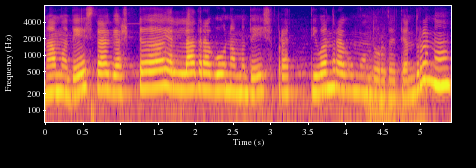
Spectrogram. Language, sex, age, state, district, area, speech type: Kannada, female, 45-60, Karnataka, Dharwad, rural, spontaneous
